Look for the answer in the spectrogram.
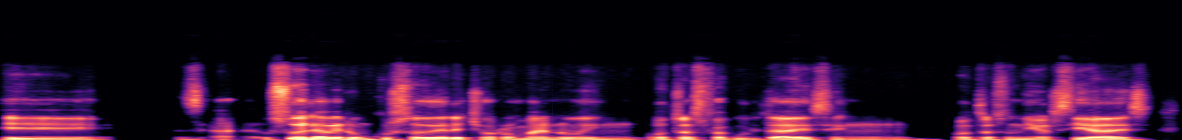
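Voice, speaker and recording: A Peruvian man speaks as a university teacher hosting a class. His voice is mid-pitched with plenty of vocal fry, and his delivery is that of an informal lecture. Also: moderate pace, dark tone. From Peru.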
